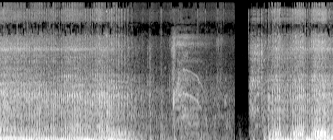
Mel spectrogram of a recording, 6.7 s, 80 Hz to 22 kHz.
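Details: Early-2000s Kymco 150 ATV, sitting 10+ years, with a cleaned starter: single-cylinder runs, dies away, then fires up promptly and settles into a steady idle once the front brake is held to satisfy the safety switch; starting normally.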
